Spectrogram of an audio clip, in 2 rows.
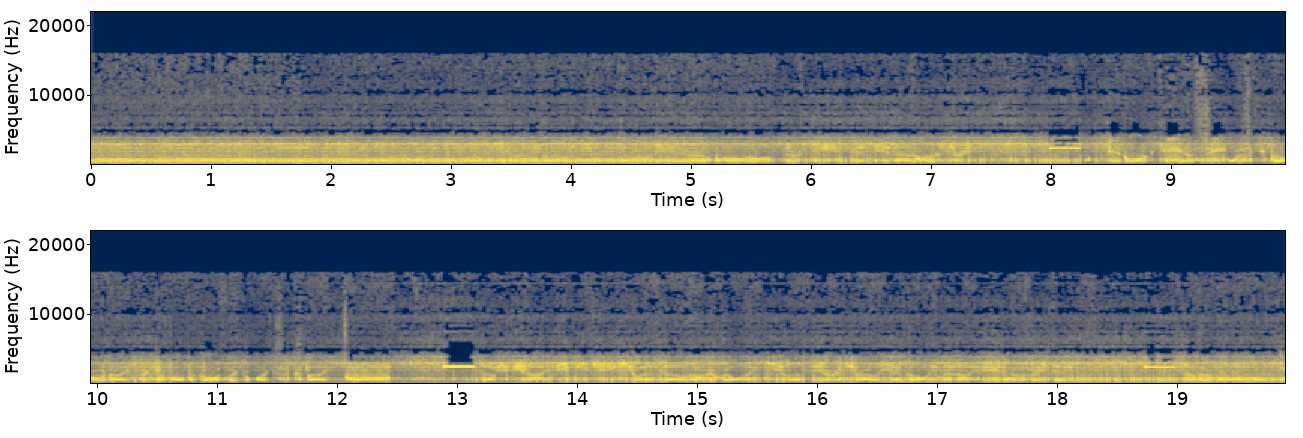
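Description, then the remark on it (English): Hissy, band-limited satellite radio static from an amateur radio contact via the AO-91 satellite runs throughout, with a faint transmitted voice buried in it and short, clean Quindar-style beeps cutting through the noise a few times at irregular intervals. “Yeah, I'm amazed how, you know, there's all that static at the beginning, and you could hear that little Quindar tone. You could hear it right through the static.”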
